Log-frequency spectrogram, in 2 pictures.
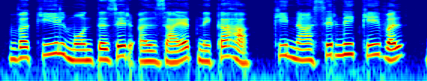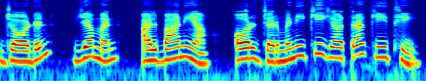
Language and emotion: Hindi, neutral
